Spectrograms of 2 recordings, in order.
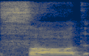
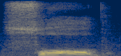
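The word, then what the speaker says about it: صاد: This isn't sad, it's sad. You sort of deepen the sounds, you pronounce it a little bit lower.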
